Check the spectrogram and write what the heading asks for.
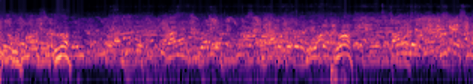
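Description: Crowd chatter: many people talking over one another at once, with no single voice standing out.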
